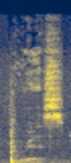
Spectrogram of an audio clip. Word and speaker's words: wrist: a one-syllable word remember if you have wr at the beginning it's just an r who sound help her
